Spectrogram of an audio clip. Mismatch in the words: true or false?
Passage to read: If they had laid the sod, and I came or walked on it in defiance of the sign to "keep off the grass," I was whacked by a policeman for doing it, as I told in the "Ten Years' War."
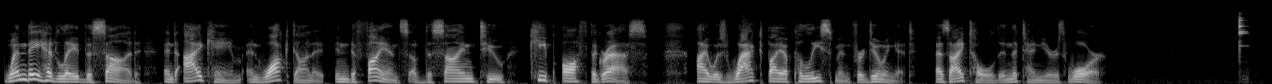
true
